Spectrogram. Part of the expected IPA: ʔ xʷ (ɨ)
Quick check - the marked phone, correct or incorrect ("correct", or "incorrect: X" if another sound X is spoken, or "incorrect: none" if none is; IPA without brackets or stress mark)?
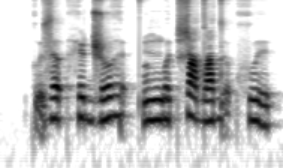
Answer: correct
